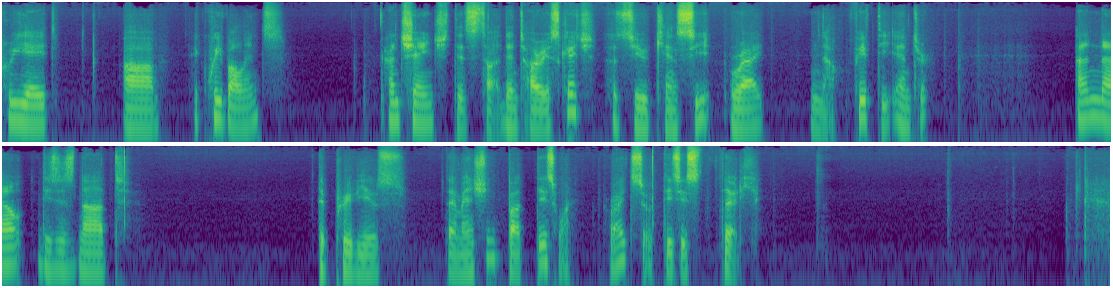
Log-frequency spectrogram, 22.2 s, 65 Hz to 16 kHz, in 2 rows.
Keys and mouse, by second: 8.5 Return, 12.3 click, 17.6 click, 21.5 Return.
